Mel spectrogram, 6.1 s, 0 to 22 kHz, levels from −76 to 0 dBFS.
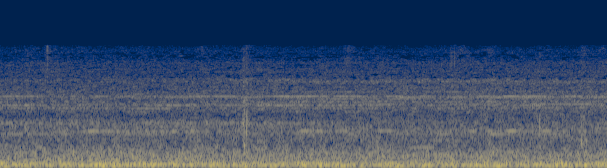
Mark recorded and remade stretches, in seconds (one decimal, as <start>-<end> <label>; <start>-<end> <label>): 0.0-6.1 recorded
